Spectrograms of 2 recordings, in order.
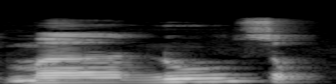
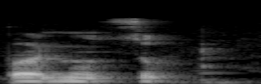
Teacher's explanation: Misal kata dasarnya tusuk mendapat me, gitu kan, berubah menjadi men, sehingga t-nya luluh, hilang menjadi menusuk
